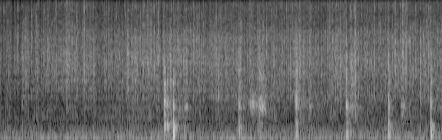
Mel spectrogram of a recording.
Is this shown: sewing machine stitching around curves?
no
